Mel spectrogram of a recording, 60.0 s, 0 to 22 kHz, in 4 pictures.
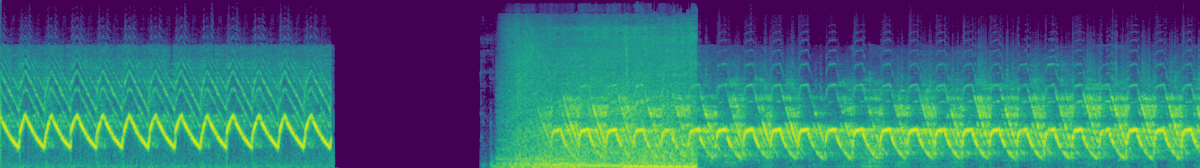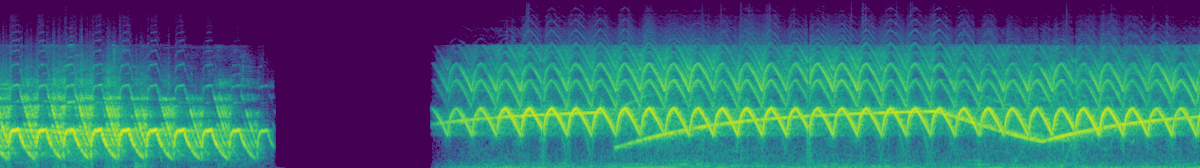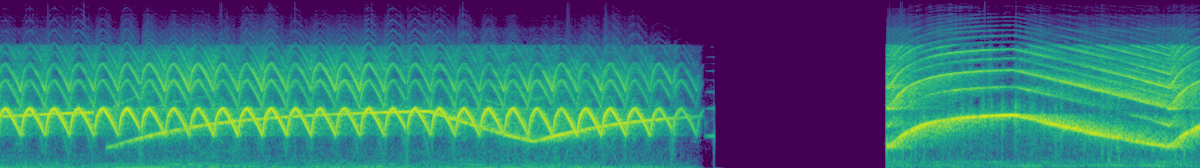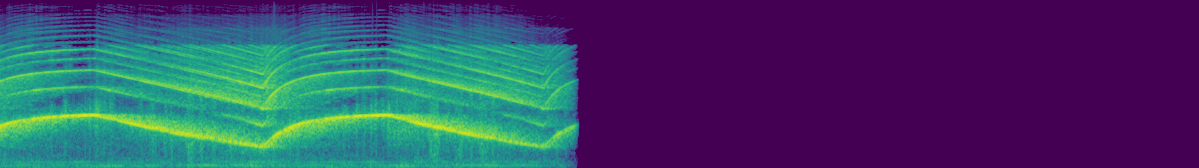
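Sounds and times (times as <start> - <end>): siren wailing: 6.2 - 18.4, 20.6 - 38.8, 41.1 - 52.2
police siren warbling yelp: 6.4 - 18.4, 20.4 - 38.9, 41.1 - 52.2.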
